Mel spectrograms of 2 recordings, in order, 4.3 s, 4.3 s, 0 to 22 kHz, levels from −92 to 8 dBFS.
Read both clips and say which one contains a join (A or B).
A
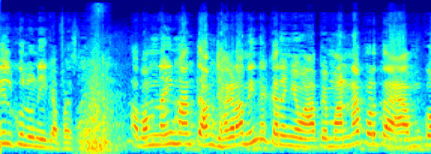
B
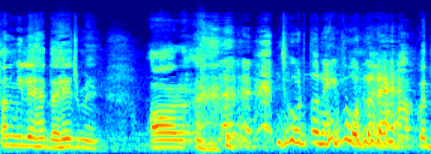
A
